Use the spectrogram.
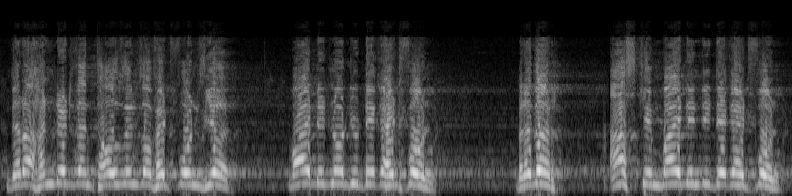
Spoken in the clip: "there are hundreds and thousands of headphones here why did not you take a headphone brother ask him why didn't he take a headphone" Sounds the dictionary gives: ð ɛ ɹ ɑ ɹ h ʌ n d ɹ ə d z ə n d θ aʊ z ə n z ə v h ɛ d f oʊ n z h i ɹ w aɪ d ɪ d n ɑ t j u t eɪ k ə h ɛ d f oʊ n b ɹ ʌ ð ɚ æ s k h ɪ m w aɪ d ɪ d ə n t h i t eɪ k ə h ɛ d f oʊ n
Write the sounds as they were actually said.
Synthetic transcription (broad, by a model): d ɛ ɹ ɑ ɹ h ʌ n d ɹ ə d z ə n d t aʊ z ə n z ə v h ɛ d f oʊ n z h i ɹ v aɪ d ɪ d n ɑ t j u t eɪ k ə h ɛ d f oʊ n b ɹ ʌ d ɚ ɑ s k h ɪ m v aɪ d ɪ d ə n t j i t eɪ k ə h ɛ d f oʊ n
